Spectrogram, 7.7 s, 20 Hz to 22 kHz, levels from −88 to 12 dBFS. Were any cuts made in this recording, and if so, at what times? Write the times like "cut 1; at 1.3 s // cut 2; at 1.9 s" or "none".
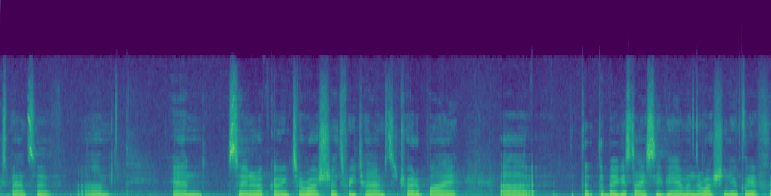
none

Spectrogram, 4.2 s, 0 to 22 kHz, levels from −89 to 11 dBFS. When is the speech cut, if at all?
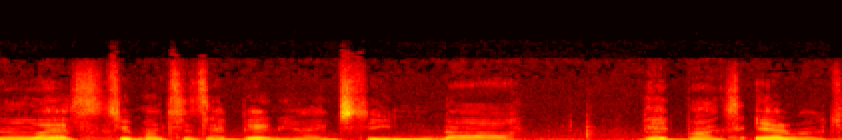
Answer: none

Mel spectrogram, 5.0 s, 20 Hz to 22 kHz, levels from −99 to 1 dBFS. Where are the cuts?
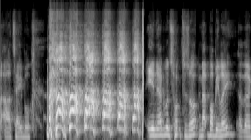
cut 1; at 2.9 s

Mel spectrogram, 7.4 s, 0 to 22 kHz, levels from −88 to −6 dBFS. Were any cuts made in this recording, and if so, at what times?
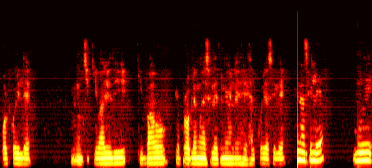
cut 1; at 5.9 s

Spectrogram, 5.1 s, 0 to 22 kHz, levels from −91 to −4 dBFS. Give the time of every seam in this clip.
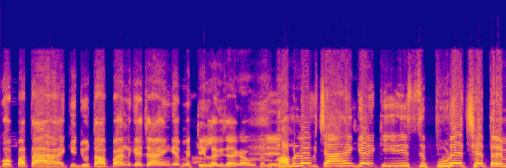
cut 1; at 2.5 s

